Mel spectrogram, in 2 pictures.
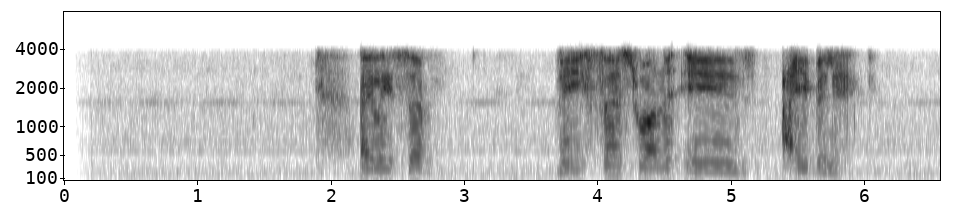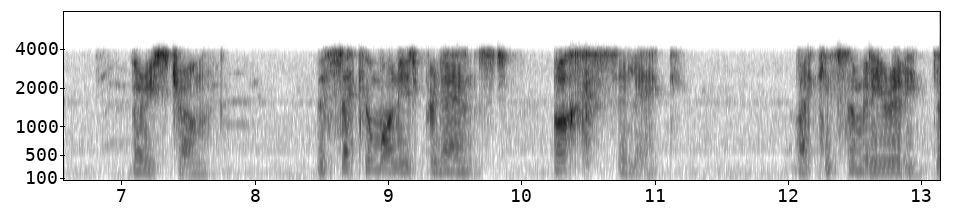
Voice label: Voice recording, Arabic curses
